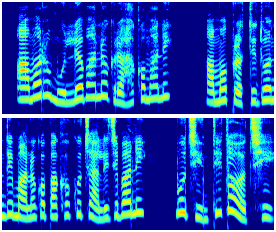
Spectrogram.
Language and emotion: Odia, fearful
